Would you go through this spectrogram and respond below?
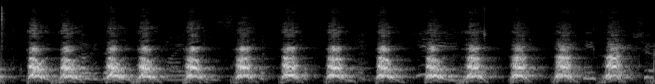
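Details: Guardian Tibetan Mastiff (Bhote Kukur) in Nepal giving a steady run of deep, hoarse barks, roughly two per second, evenly spaced throughout with no other sounds.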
